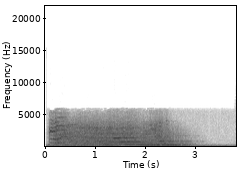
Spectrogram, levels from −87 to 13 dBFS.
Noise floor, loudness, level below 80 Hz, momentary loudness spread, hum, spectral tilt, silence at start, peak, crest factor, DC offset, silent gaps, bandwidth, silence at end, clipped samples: -38 dBFS; -16 LUFS; -40 dBFS; 12 LU; none; -5.5 dB/octave; 0 s; -6 dBFS; 12 dB; 2%; none; 6.2 kHz; 0 s; under 0.1%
